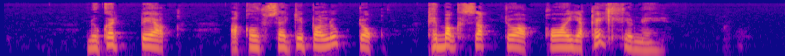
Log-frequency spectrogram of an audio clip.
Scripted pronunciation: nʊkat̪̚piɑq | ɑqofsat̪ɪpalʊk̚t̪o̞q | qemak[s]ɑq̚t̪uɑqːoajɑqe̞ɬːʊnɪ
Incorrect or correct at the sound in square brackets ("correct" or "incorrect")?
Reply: correct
